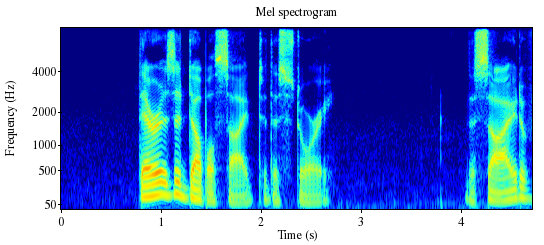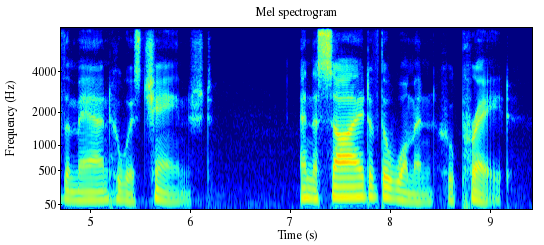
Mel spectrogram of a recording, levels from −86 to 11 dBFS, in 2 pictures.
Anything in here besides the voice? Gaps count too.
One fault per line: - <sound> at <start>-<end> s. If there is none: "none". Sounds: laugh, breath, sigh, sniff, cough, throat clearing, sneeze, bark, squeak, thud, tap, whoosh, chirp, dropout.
none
